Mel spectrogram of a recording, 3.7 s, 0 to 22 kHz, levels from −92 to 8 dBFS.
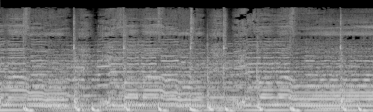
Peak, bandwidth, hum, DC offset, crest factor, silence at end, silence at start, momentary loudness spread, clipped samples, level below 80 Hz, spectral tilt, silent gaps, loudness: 0 dBFS; 17 kHz; none; under 0.1%; 10 dB; 0 s; 0 s; 2 LU; under 0.1%; -20 dBFS; -5 dB/octave; none; -11 LUFS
